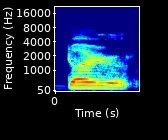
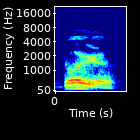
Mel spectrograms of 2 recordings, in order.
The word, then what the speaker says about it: Dole: killer from do brance do do is d o l e but if just the way you guys want to pronounce it but I pronounce it that da because I'm par princh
